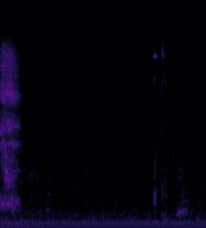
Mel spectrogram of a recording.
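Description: Near silence: room tone, with a faint short double click about one and a half seconds in.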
